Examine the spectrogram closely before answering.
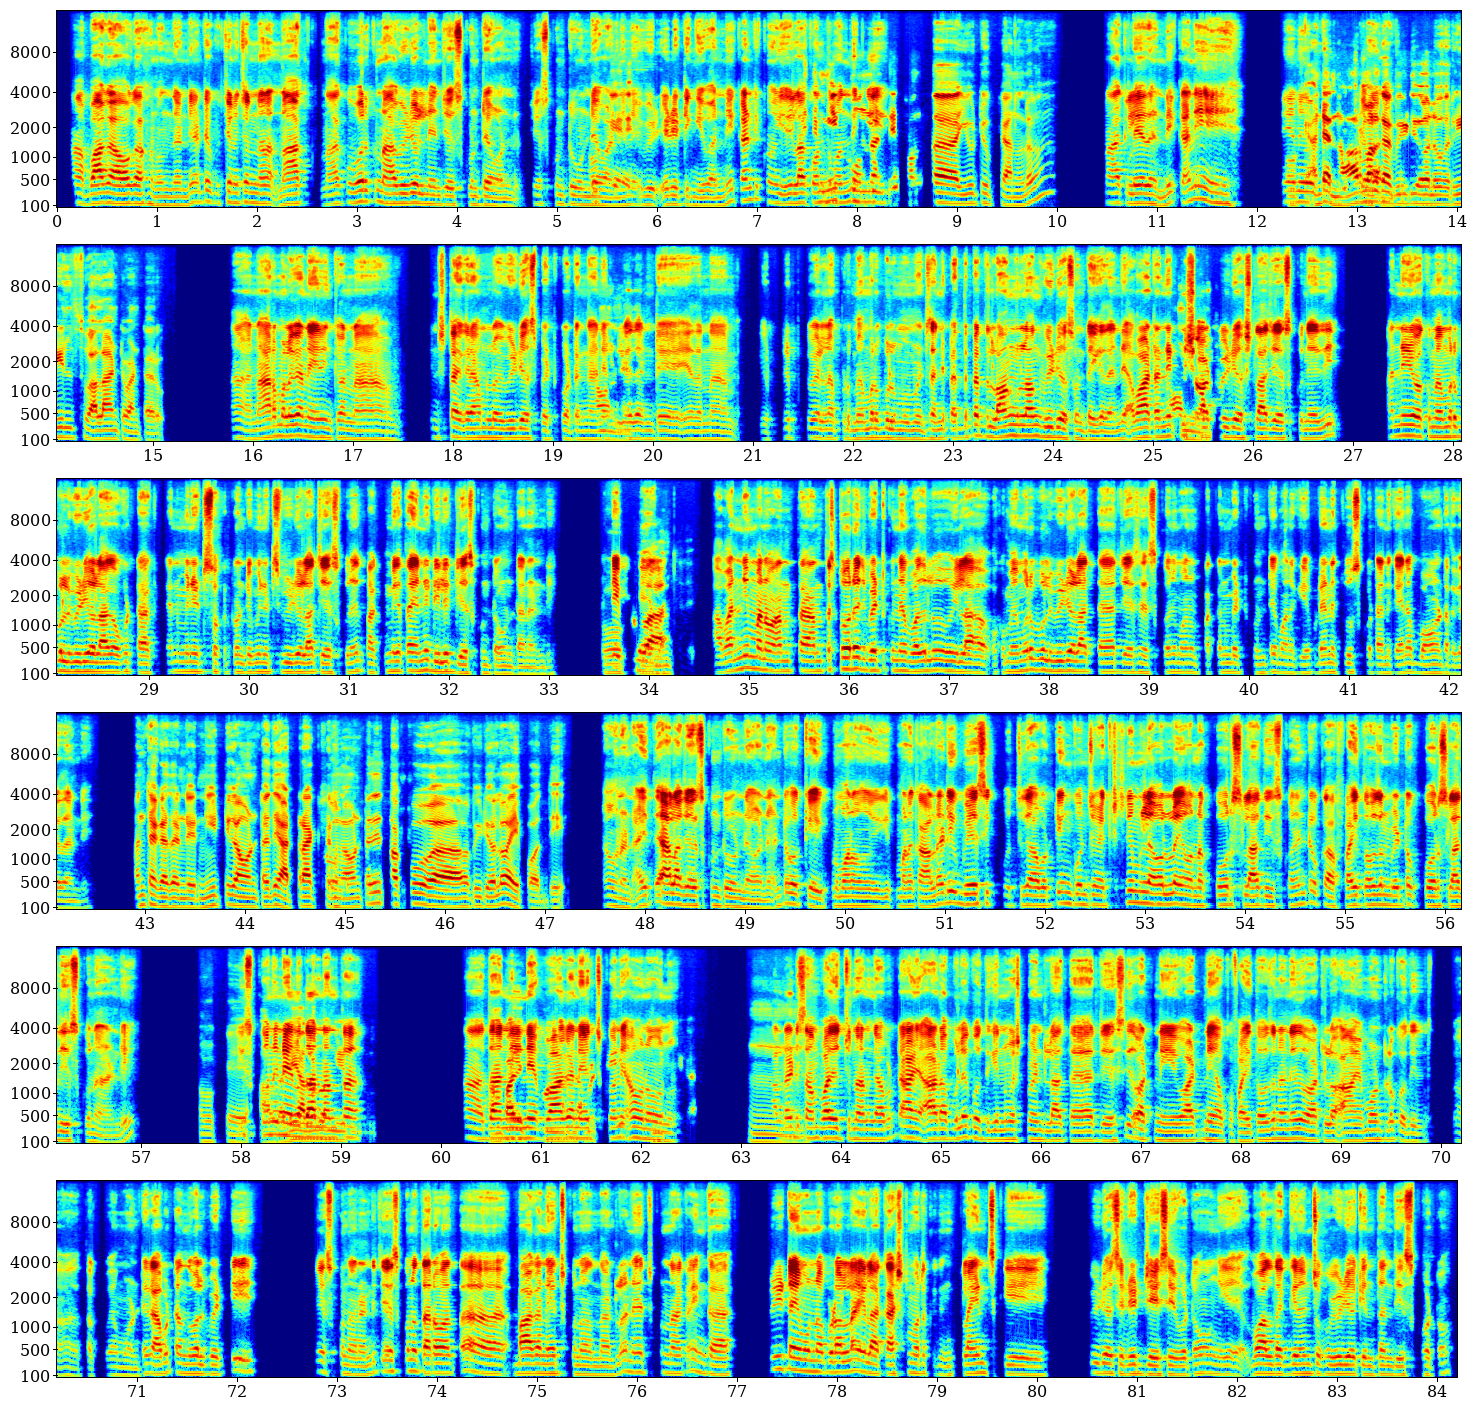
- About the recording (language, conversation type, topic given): Telugu, podcast, సృజనాత్మకంగా డబ్బు సమకూర్చుకోవడానికి మీరు ఏ ఏ మార్గాలను ప్రయత్నించారు?
- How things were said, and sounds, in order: in English: "ఎడిటింగ్"; in English: "యూట్యూబ్"; in English: "నార్మల్‌గా"; in English: "రీల్స్"; in English: "నార్మల్‍గా"; in English: "ఇన్‌స్టా‌గ్రామ్‌లో వీడియోస్"; in English: "ట్రిప్‌కి"; in English: "మెమరబుల్ మూవ్మెంట్స్"; in English: "లాంగ్, లాంగ్ వీడియోస్"; in English: "షార్ట్ వీడియోస్‌లా"; in English: "మెమరబుల్"; in English: "టెన్ మినిట్స్"; in English: "ట్వంటీ మినిట్స్"; in English: "డిలీట్"; in English: "స్టోరేజ్"; in English: "మెమరబుల్"; in English: "నీట్‌గా"; in English: "అట్రాక్షన్‌గా"; tapping; in English: "ఆల్రెడీ బేసిక్"; in English: "ఎక్స్‌ట్రీమ్ లెవెల్‌లో"; in English: "కోర్స్‌లాగా"; in English: "ఫైవ్ థౌసండ్"; in English: "కోర్స్‌లాగా"; in English: "ఆల్రెడీ"; in English: "ఆల్రెడీ"; in English: "నీట్‌గా"; in English: "ఇన్వెస్ట్మెంట్‌లాగా"; in English: "ఫైవ్ థౌసండ్"; in English: "అమౌంట్‌లో"; in English: "అమౌంట్"; in English: "ఫ్రీ టైమ్"; in English: "కస్టమర్‌కి, క్లయింట్స్‌కి వీడియోస్ ఎడిట్"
